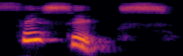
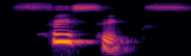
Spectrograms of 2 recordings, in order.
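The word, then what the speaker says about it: physics: ஃபிசிக்ஸ், இப்போ இந்த இடத்துல ஒரு வித்தியாசம் வந்து இருக்கு. ஃபிசிக்ஸ், பிஹெச்ஒய் என்றாலும் நாங்கள் ப்ரொனன்சியேஷன் எப்படி பண்ணுறோம், ஃப சவுண்டோட. ஸோ அதனால ஃபிசிக்ஸ் வந்து இந்த இடத்துல தான் வரும்.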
